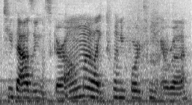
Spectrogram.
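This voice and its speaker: A young woman co-hosting a casual podcast, relaxed and trailing off softly. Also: mid-range voice, a little fast, a crowd in the background. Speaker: podcast co-host. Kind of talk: casual chat. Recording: distant mic, faint room noise.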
